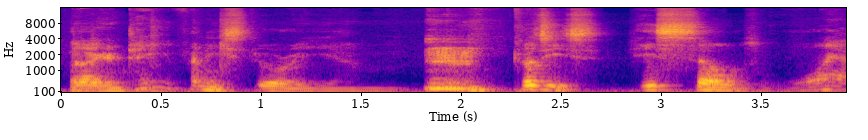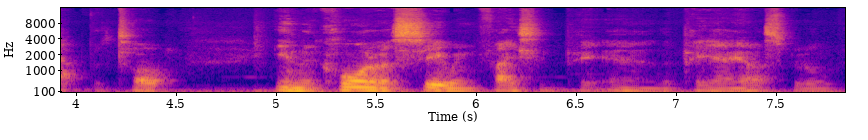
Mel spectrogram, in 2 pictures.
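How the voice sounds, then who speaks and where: An older Australian former prison officer recalling stories in a loose, rambling way with plenty of restarts. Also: male voice, medium pitch, animated, a little fast, a little mellow, low-quality recording. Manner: rambling, broken anecdotes with many restarts. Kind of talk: casual recollection.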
